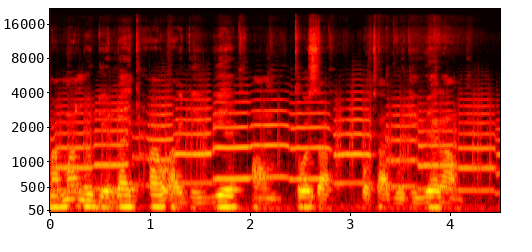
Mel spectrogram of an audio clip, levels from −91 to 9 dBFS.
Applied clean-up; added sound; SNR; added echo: none; Trumpet; 5 dB; none.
